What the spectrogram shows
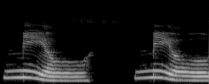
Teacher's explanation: press that tongue tip very firmly into the bump behind the teeth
